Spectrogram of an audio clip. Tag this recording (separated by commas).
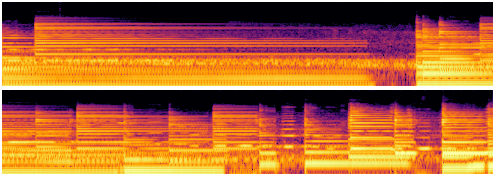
inside a small room, Music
